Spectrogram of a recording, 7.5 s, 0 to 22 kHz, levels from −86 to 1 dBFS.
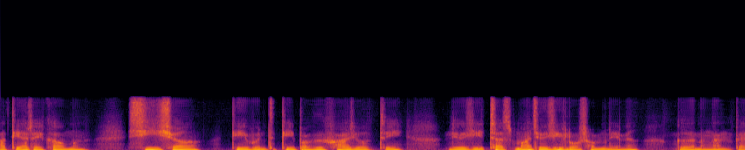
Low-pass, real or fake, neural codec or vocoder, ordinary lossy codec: none; fake; codec, 16 kHz, about 1 kbps, DyCAST, with the encoder's durations; none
